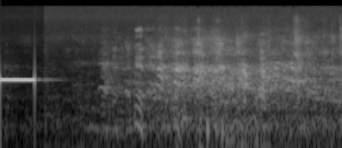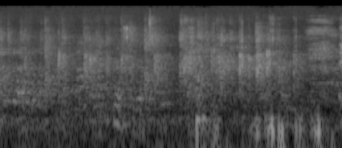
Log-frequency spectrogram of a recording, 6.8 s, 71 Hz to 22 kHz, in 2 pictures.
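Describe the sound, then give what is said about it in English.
A single censor beep from a documentary radio program: a loud, steady electronic tone at the very start, cut off quickly and followed by talk with soft chuckling. “I've produced over 300 documentary radio programs, and that was a single time I had to use a beep.”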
